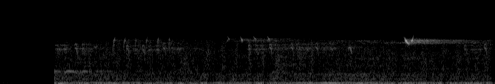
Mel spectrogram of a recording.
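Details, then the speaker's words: Birdsong with steady outdoor hiss, processed to sound dull and muted in the treble, simulating a high-frequency sloping hearing loss shown on an audiogram, before applying hearing-aid frequency compression; simulated high-frequency sloping hearing loss. "ahora se escuchará nuevamente el mismo ejemplo pero procesado para simular una pérdida auditiva con pendiente en agudos como se muestra en este audio grama"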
